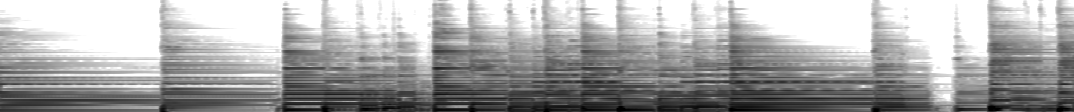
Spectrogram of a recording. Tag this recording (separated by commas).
Plucked string instrument, Guitar, Musical instrument, Music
